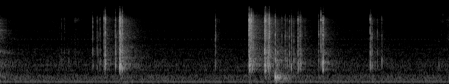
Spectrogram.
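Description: Circle Crystal Pyraminx twisty puzzle being turned by hand, its plastic faces clicking as they rotate: two clicks about a second in, then a run of about five more.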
